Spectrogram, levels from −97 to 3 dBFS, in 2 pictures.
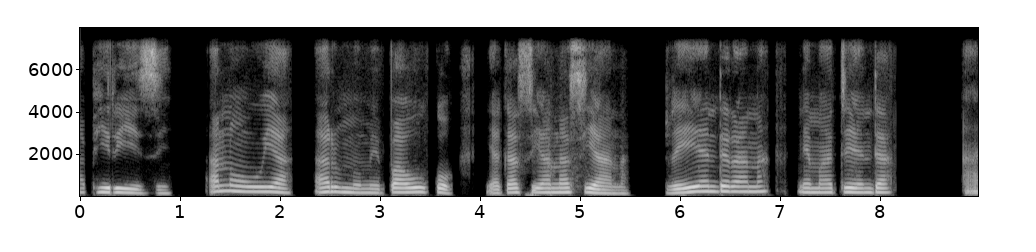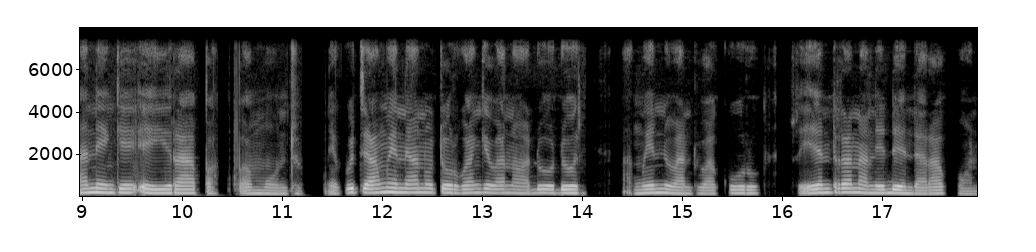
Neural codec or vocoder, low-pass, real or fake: none; 7.2 kHz; real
